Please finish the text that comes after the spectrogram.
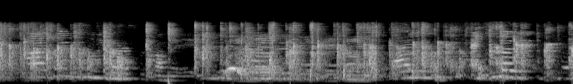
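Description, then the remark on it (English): An audience claps steadily for several seconds, a dense crackle of many hands at an even loudness, with voices talking and calling out underneath. “Yeah, can we just say one more clap and a thank you?”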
